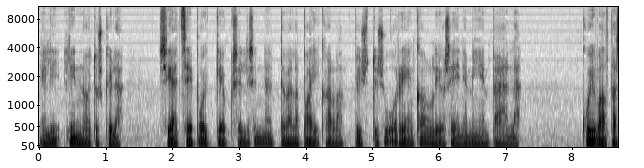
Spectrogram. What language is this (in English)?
Finnish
